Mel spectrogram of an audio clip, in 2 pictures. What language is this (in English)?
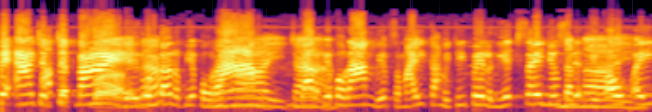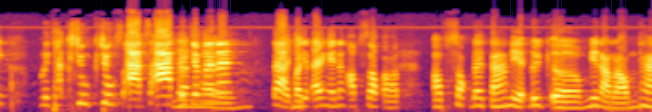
Thai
